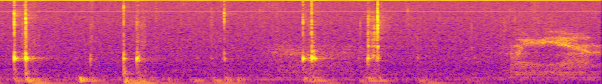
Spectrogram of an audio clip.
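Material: Plastic.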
